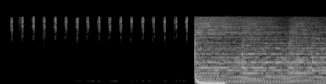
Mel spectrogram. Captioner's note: clicking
